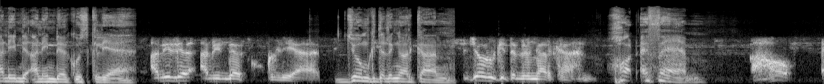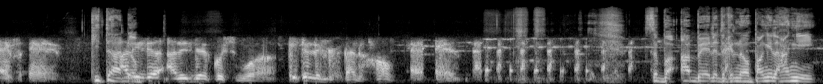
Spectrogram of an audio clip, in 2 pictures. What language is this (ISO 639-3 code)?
msa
